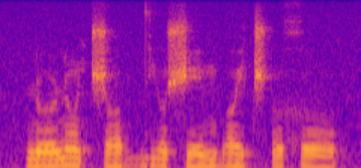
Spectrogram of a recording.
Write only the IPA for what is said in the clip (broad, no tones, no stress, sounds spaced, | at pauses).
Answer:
ɳ o ɳ ɔ̃ t͡ʃ ɔ b d̪ i o̯ ʃ e m b ɔ e̯ t͡ʃʼ o x o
